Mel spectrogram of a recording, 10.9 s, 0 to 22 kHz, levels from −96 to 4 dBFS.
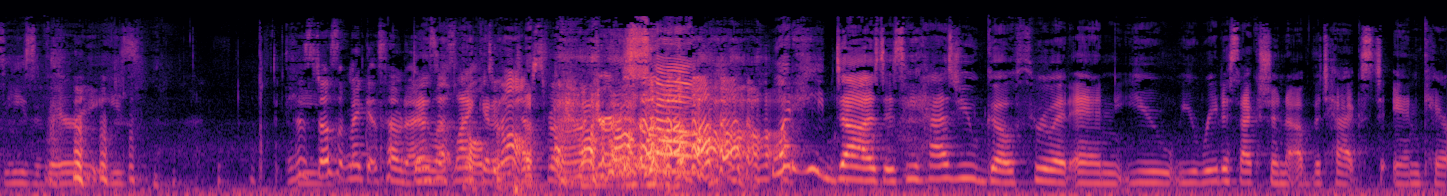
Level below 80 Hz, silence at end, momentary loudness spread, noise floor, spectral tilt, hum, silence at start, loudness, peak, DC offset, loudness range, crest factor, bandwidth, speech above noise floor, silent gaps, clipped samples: -50 dBFS; 0 s; 21 LU; -47 dBFS; -2.5 dB/octave; none; 0 s; -20 LUFS; 0 dBFS; under 0.1%; 13 LU; 22 dB; 16.5 kHz; 24 dB; none; under 0.1%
